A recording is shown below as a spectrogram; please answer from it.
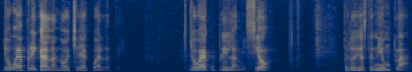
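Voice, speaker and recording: A man preaching a sermon with a personal testimony, swinging between loud, urgent exhortation and hushed, confessional asides as he acts out conversations. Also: a little high, brisk, no echo, clean studio sound. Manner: acts out dialogues with God and others.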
